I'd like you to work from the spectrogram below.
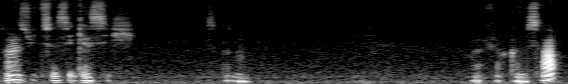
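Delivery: whispered to herself after a small mishap; murmured unvoiced, as if not to wake the sleeping puppy. Real, not acted. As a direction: hush it under your breath, no voice. Mishap while cutting, keeping quiet.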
